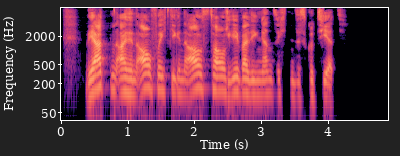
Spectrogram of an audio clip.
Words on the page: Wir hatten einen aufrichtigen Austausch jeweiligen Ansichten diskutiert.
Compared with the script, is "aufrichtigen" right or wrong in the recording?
right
